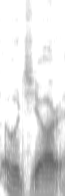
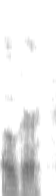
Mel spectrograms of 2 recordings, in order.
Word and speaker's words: OGR: than than google and people will variably pronounce it as ogr and ogre it may stand for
